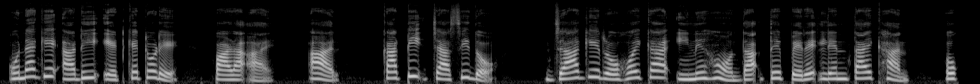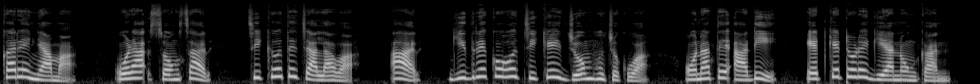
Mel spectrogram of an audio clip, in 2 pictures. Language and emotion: Santali, neutral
